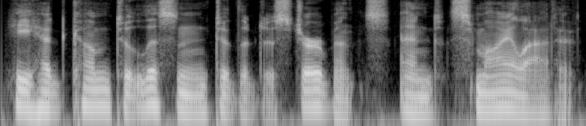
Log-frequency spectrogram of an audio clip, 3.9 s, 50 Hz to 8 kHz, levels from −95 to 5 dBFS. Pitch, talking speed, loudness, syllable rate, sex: 90 Hz, 185 wpm, -18 LUFS, 4.6 syllables/s, male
